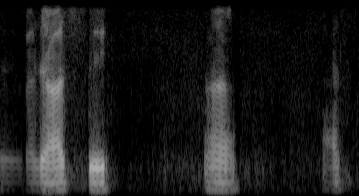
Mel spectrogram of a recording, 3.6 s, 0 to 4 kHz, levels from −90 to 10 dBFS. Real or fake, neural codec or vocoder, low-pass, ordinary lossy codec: real; none; 3.6 kHz; none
